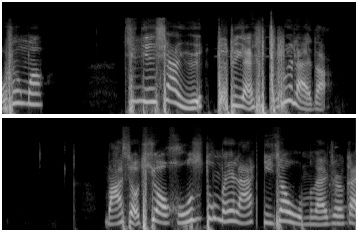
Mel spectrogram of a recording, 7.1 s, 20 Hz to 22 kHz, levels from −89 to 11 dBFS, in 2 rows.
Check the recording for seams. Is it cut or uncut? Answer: uncut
